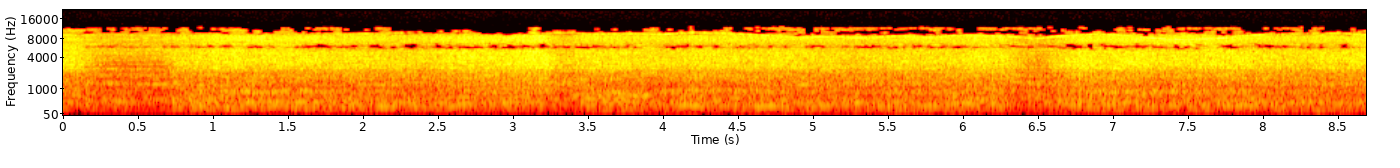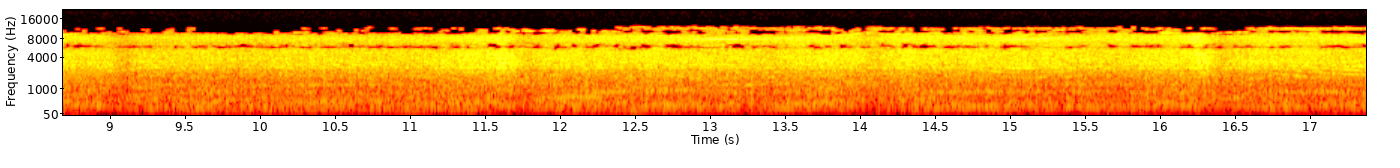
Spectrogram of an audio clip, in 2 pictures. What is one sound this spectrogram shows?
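A handheld power grinder whines steadily as it grinds stone.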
